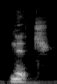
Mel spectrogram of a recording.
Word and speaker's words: niche: Yeah, and for my American friends, that niche in Canada is pronounced "nitch" in the United States.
